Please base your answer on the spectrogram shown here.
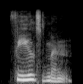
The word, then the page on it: fieldsman: Indian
